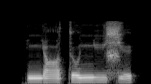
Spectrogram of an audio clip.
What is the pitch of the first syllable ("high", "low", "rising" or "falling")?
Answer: low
